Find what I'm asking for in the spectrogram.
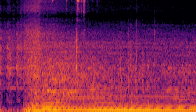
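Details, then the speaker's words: Toyota Celica after fixing no-crank no-start with a new starter, new starter relay and replaced blown fuse: quick crank catches within half a second, revs cleanly and settles into a smooth steady idle; starts normally. "so with a new starter regular new fuse and a new starter now the car starts"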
